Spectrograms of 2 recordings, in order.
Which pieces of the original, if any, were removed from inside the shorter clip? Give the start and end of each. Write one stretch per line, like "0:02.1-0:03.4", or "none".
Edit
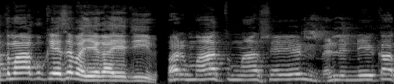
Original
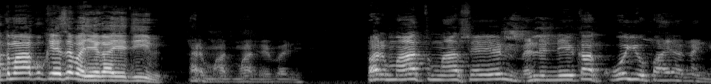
0:01.6-0:03.6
